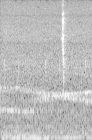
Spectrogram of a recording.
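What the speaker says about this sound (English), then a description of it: "Obligatory pause for the siren." An emergency vehicle siren passes outside, a faint steady wail held under low background rumble, with a brief brighter burst near the middle.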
